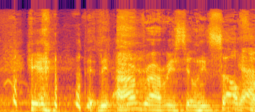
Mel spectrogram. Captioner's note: laughter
